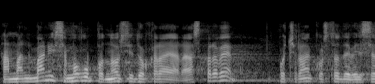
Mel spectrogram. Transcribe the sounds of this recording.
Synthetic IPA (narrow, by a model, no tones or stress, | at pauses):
amand̪maːnisemo̞ɡupo̞d̪no̞si̥t̪id̪o̞kɾaːja̰ɾa̰ːspɾaʋe̞ | pot͡ʃɾaːŋkust̪od̪eʋed̪ese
